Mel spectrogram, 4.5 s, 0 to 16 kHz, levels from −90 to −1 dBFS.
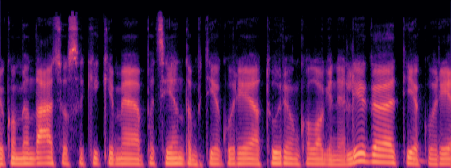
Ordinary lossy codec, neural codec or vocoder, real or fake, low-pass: Opus, 24 kbps; none; real; 10.8 kHz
